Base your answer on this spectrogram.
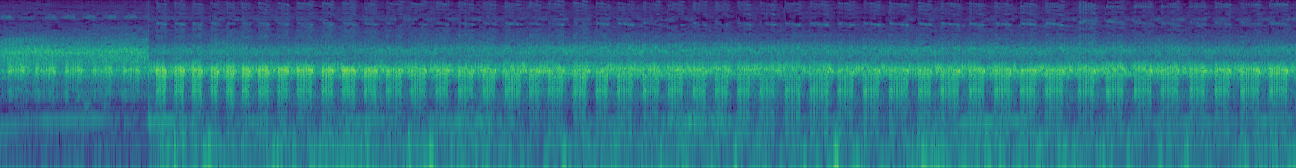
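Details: Frogs, kodok bangkong, calling after a heavy night rain. A rapid train of rattling pulses, several per second, rides over a constant dense chorus and an intermittent low humming tone.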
